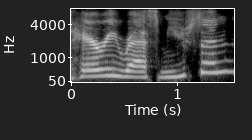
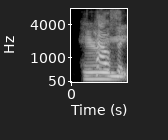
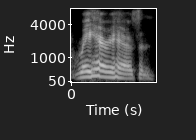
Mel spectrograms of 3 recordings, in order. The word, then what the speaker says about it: Harryhausen: Like, I remember watching growing up, is it Harry Rasmussen? Is that how you pronounce his last name? Who did a lot of stop motion? Harryhausen. Okay, Hausen. Ray Harryhausen. Yeah, Ray Harryhausen.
